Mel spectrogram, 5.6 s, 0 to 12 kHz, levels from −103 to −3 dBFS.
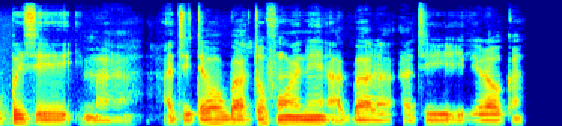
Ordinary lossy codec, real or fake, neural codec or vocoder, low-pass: MP3, 96 kbps; real; none; 10.8 kHz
